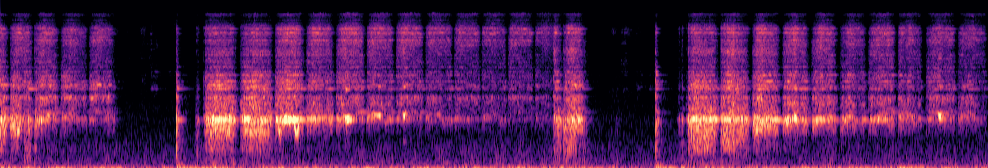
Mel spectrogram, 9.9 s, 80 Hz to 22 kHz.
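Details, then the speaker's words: Mercedes OM 646 821 diesel cylinder head during assembly: rhythmic back-and-forth rasp of valve lapping with paste, about three strokes a second, turning softer and more rustling as the abrasive grinds finer; the seat is smoothing. "а звук уже такой по приятнее более шелестящий там внутри абразив и он в процессе притирки изменяет свою Фракцию становится более мелким"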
